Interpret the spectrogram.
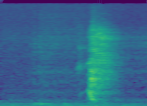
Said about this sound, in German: Immer wenn du niest, muss ich einen Schluck trinken.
